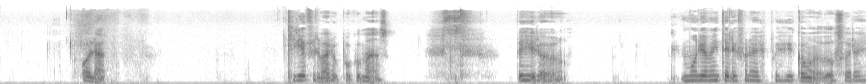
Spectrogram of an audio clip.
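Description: A young woman speaks softly and sleepily, close by.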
